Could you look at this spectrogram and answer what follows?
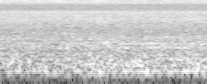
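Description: Steady low room noise with a faint hiss; no ball or cue strikes.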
